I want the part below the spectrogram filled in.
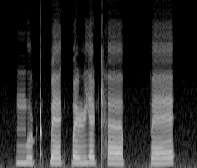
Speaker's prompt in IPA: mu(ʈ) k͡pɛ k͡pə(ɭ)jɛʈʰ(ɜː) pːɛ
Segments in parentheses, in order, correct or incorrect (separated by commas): correct, correct, correct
